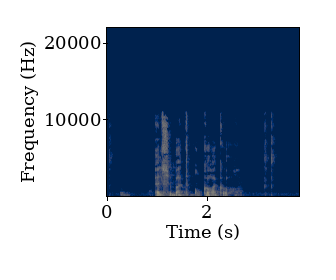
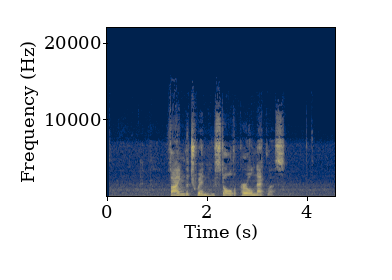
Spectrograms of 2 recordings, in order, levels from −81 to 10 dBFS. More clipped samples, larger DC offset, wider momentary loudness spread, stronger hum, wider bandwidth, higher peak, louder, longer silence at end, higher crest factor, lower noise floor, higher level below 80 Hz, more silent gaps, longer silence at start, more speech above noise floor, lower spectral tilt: neither; neither; first, 25 LU vs 5 LU; neither; second, 11.5 kHz vs 13 kHz; second, -18 dBFS vs 0 dBFS; second, -38 LUFS vs -17 LUFS; second, 0.5 s vs 1.05 s; about the same, 24 dB vs 20 dB; first, -74 dBFS vs -47 dBFS; second, -78 dBFS vs -46 dBFS; neither; second, 0.25 s vs 1.25 s; first, 37 dB vs 30 dB; about the same, -4 dB/octave vs -3 dB/octave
